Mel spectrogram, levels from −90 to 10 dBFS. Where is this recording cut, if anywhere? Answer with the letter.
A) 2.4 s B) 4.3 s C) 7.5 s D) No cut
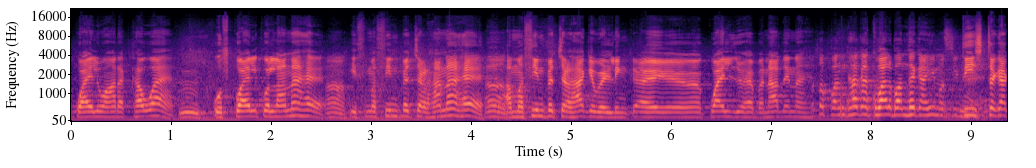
D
